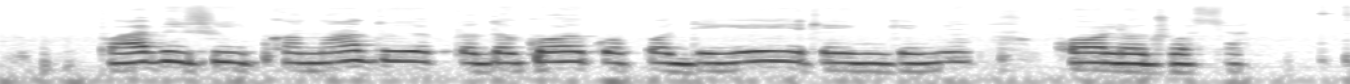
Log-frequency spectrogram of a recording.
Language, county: Lithuanian, Vilnius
